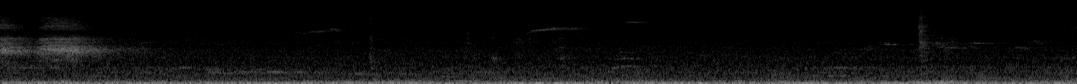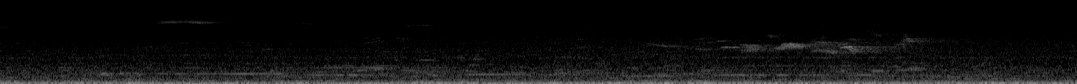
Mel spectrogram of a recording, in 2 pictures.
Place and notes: spring evening ambience in backyard, sounds from inside, crows, blackbird
Berlin, Germany, 15 June, ~22:00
